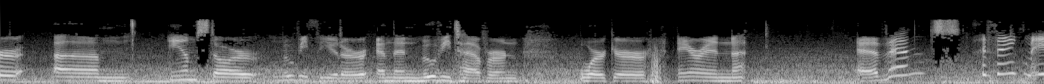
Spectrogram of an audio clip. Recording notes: Thoughts from the car.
